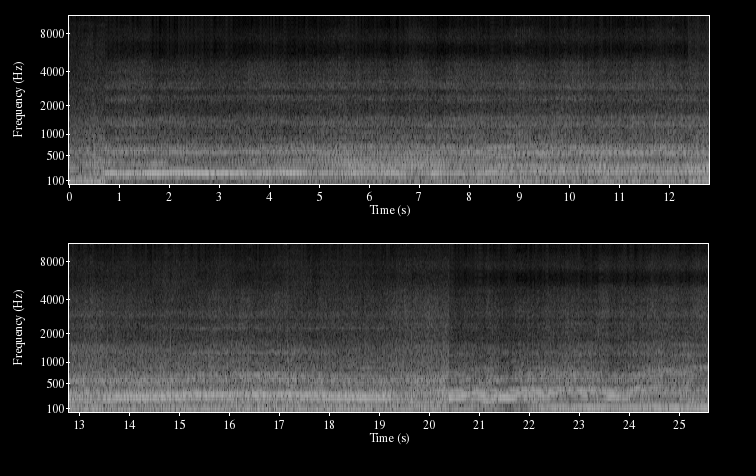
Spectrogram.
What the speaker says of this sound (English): Captain Chuck must now navigate the tricky waters of the Haulover Inlet with a boat in tow.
